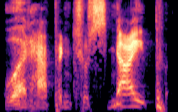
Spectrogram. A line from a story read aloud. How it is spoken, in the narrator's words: I growled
